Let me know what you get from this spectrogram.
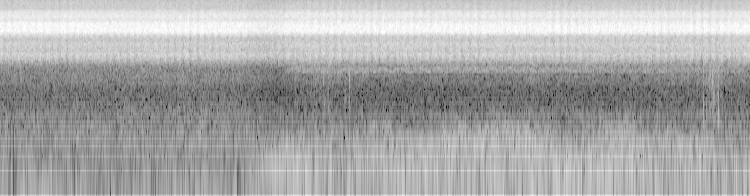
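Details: Summer cicadas keep up a constant piercing buzz throughout, while a faint steady tone and a soft low rumble enter about a third of the way in and continue beneath the chorus.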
